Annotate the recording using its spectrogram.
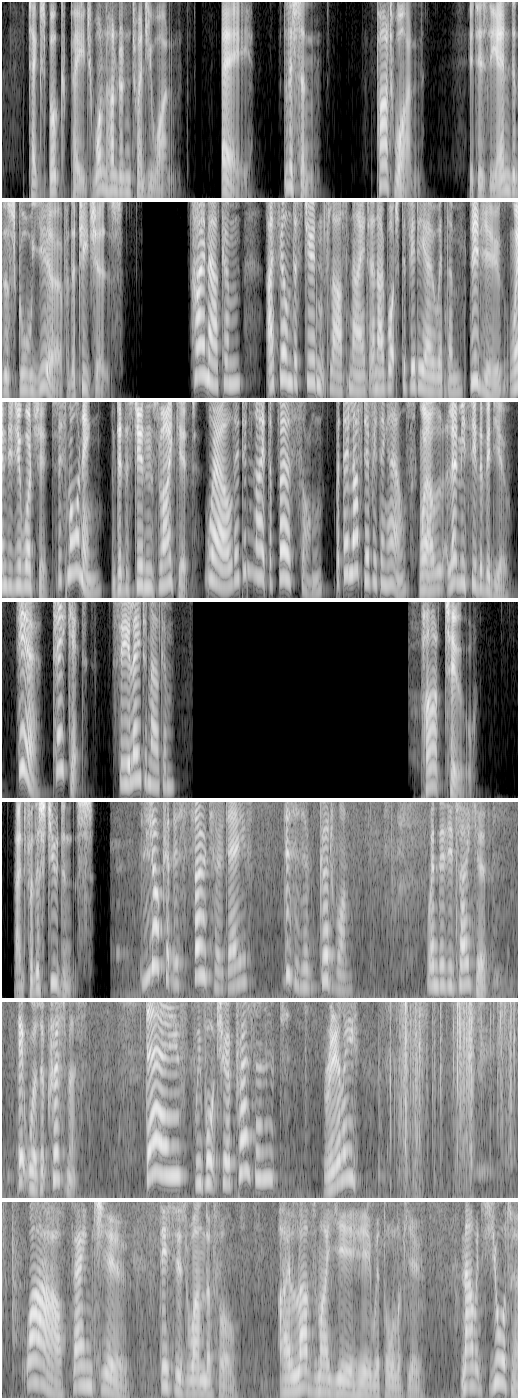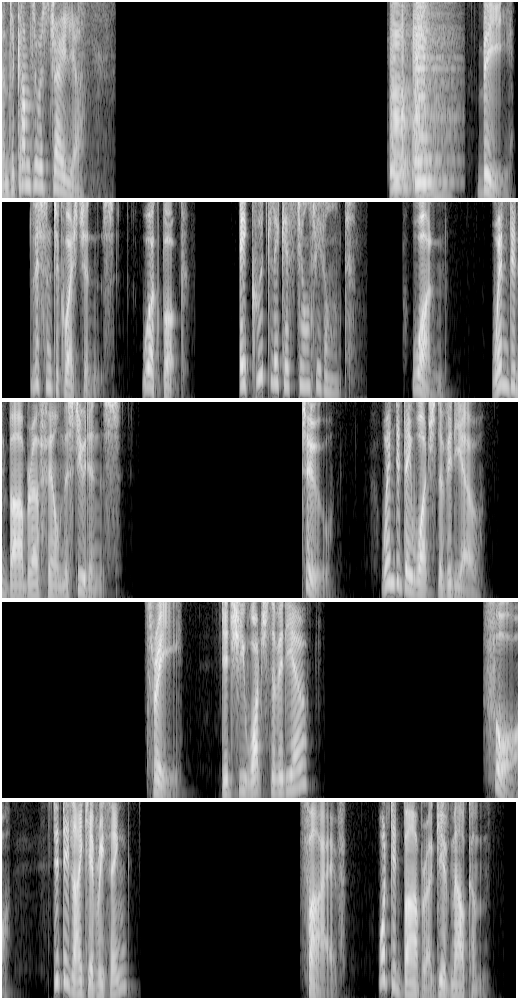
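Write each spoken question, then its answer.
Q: When did Barbara film the students?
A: Last night

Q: When did they watch the video?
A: This morning

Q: Did she watch the video?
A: Yes, she watched it with the students

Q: Did they like everything?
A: No, they didn't like the first song

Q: What did Barbara give Malcolm?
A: The video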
